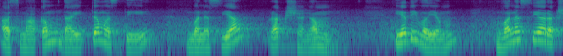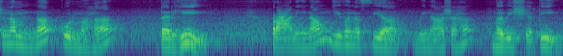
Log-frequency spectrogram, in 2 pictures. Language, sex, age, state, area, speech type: Sanskrit, male, 18-30, Tripura, rural, spontaneous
